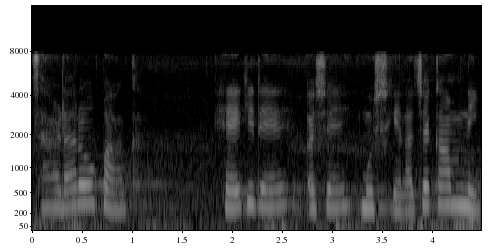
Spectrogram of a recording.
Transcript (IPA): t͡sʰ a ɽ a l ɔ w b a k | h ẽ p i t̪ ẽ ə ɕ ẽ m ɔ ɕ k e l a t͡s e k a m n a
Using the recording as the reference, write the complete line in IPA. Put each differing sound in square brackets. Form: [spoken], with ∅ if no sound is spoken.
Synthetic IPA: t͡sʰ a ɽ a [ɾ] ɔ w [p] a k | h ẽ [k] i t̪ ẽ ə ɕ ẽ m [u] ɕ k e l a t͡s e k a m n [i]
